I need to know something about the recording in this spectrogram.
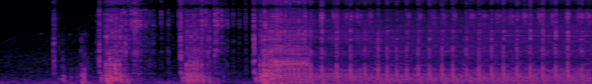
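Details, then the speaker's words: Echo two-stroke string trimmer, found abandoned and not starting, running on a replacement carb after system purge and choke: rough pulls and sputters, then catches to a steady even buzz; runs normally, works great. "And as you can tell, it works great. I just wish we were able to use the original carb instead of this other one."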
